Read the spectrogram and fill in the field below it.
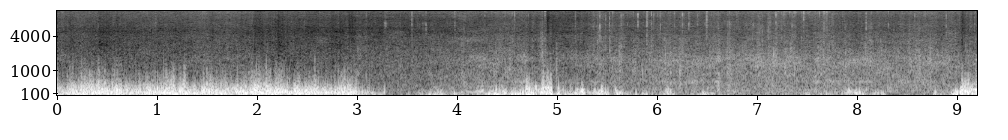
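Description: Gusty wind buffeting the microphone in loud low rumbles, dropping away briefly and then returning in uneven blasts.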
